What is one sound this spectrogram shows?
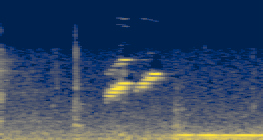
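A video game gives a short rising chime as a menu opens.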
